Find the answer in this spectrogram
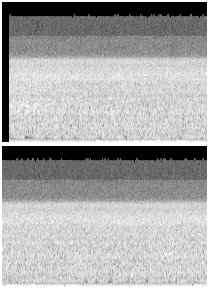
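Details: Steady broadband hiss like rushing water or static throughout, with no animal calls.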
